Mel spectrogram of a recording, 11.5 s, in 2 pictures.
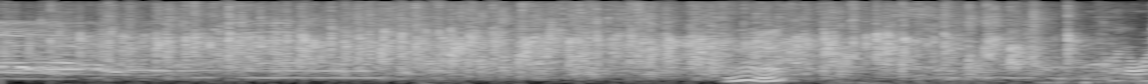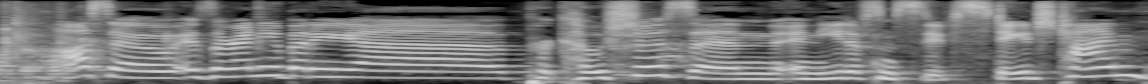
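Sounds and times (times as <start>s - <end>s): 
audience applause: 0.0s - 6.1s
speech: 3.6s - 4.1s, 5.9s - 11.4s.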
